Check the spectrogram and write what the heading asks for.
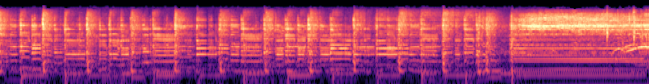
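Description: Live country-rock band of acoustic guitars, bass and drums playing an instrumental ending, then stopping on one held final chord about six and a half seconds in.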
